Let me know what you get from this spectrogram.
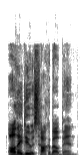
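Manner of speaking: ordinary delivery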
